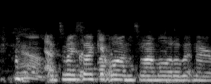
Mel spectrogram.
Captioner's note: laughs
